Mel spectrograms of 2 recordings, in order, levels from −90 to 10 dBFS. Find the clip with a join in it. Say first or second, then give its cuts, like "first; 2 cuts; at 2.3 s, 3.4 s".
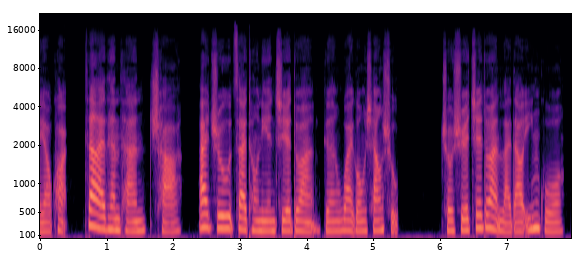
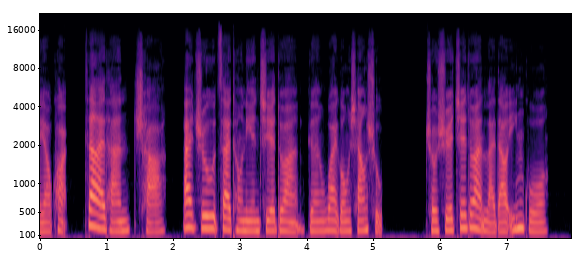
second; 1 cut; at 1.0 s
